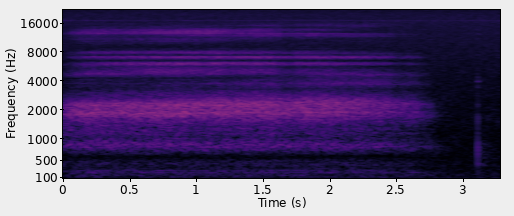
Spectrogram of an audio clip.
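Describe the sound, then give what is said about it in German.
Ujjayi breathing, an inhale drawn through a constricted throat with the mouth closed, makes a steady, airy hiss that holds for nearly three seconds before stopping. “Achte auf die Enge im Kehlkopf hinten und atme ein. Ujjayi.”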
